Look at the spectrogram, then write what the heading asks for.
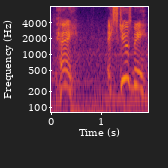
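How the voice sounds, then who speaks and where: A man's voice: extremely high pitch, very animated, slow, noisy background, full character voice. A man playing an urgent, inquisitive lost wanderer in a video game, insistent and full of questions. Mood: urgent, calling out. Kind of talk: dramatic game voice acting.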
